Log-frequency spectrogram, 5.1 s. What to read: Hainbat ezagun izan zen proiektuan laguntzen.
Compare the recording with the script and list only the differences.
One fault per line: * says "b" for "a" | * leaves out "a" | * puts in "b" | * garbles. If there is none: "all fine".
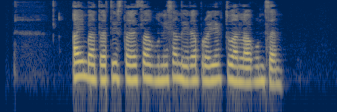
* puts in "artista"
* says "dira" for "zen"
